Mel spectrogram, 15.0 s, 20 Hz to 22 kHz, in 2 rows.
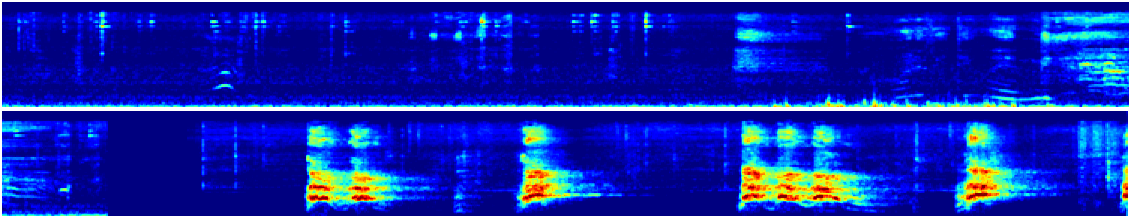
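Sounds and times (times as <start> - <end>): dog barking: 9.6 - 11.7, 12.4 - 15.0.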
